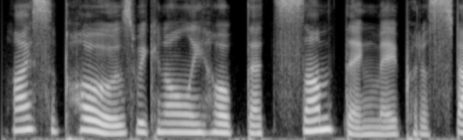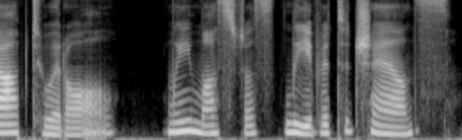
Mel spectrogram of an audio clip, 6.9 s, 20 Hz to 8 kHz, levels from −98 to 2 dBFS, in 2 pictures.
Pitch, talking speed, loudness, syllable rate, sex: 185 Hz, 180 wpm, -19 LUFS, 4.7 syllables/s, female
